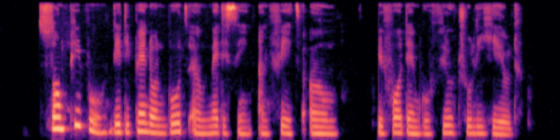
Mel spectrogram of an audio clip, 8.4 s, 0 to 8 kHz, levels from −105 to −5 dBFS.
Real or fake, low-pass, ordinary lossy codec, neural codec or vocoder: real; 7.2 kHz; none; none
